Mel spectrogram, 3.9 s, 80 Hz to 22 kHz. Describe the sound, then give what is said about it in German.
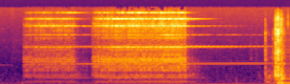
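A telephone bell rings in a studio scene of a 1959 radio drama, in two bursts, a short ring and then a longer one, followed after a pause by a brief, sharp clatter. “Pobodonossikow nicht persönlich, sondern ruft im Studio den Regisseur an.”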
